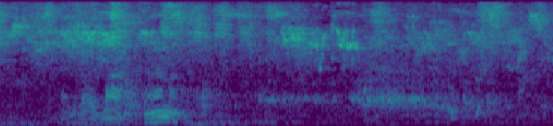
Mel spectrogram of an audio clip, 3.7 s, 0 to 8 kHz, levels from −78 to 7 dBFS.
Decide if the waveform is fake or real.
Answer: real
